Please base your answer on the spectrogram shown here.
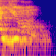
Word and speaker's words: Aion: Pour Platon, le temps de la divinité est Aion. Je prononce à la manière grecque.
